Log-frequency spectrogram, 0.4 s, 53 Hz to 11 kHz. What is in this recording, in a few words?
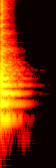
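E3, bass flute; Xsample VOL-2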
